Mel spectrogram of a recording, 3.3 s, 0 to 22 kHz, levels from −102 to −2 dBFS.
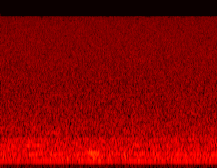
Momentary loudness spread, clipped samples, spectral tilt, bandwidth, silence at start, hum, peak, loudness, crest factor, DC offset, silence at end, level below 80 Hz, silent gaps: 1 LU; under 0.1%; -3 dB/octave; 15.5 kHz; 0 s; none; -48 dBFS; -59 LUFS; 14 dB; under 0.1%; 0 s; under -90 dBFS; none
